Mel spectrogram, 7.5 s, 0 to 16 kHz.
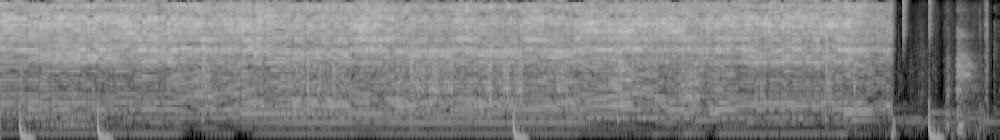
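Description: Electric hair clippers with a 0.5 and 1.5 guard cutting hair for a 360 waves haircut, a close, steady mains-like buzz with a few clicks as the clippers touch and lift from the head.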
